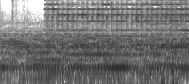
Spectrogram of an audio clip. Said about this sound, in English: a sound that is desperately familiar to most of us, and of course it's the sound of the alarm clock. And what that truly ghastly, awful sound does is stop the single most important behavioural experience that we have, and that's sleep.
